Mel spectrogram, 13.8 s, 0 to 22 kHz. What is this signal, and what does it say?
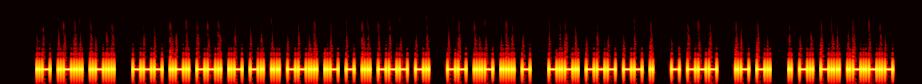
Morse code, heard as a keyed tone, about 30 wpm, 700 Hz. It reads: ALL ORGANIZATION MUST COME TO AN END.
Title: Sentences from Top 1000 Words - Review Part 5 - 30wpm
